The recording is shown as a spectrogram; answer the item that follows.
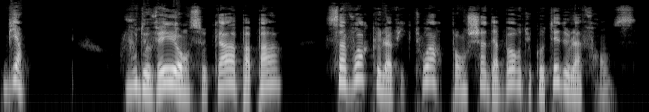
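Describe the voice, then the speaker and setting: A woman's voice: medium pitch, no room sound, natural voice. A woman voicing a self-assured young detective. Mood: explaining. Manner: calm, explaining, measured.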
